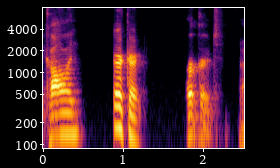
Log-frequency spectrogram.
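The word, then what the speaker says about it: Urquhart: connory Roy Kat do I have that name pronounced anywhere near right Colin kard kard all right and he's standing in front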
